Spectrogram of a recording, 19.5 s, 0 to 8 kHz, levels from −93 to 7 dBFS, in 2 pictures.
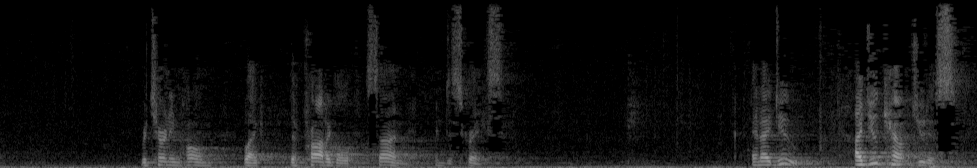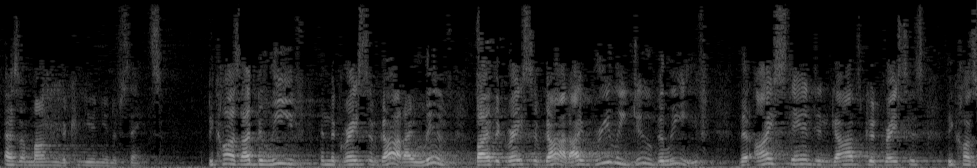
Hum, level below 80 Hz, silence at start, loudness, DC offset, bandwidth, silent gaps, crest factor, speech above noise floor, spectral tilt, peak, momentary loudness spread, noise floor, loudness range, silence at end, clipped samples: none; -60 dBFS; 0 s; -39 LUFS; under 0.1%; 8 kHz; none; 20 dB; 20 dB; -6 dB/octave; -20 dBFS; 17 LU; -59 dBFS; 13 LU; 0 s; under 0.1%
